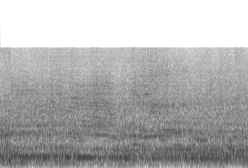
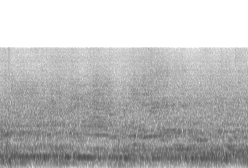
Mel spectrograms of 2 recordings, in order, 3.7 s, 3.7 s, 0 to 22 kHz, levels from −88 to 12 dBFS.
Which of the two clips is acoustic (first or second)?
first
